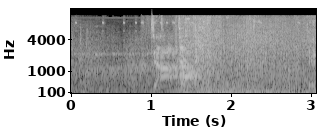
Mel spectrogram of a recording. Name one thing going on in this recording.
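A giant robot fires a weapon with a loud burst.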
